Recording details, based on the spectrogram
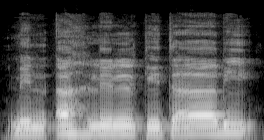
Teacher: نون ساکن ہے، یہاں پہ اخفا ہونا چاہیے لیکن نہیں ہوگا کیونکہ حروف حلقی میں سے آگے حمزہ آ رہا ہے، تا کو ایک الف برابر لمبا کریں گے۔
